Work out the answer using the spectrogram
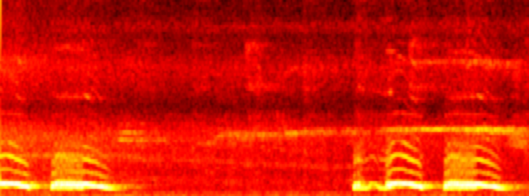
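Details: Spotted dove call recorded for luring wild doves: deep, mellow cooing notes that slide downward, one pair at the start, then a pause of nearly two seconds before a run of three coos.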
